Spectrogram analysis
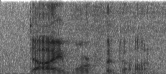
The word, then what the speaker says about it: Dimorphodon: it doesn't sound right d m o to me sounds like or it looks like it would be pronounced demo however I do not want to say demorphed do either it is die like the the prefix for two dimorphodon but I don't want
